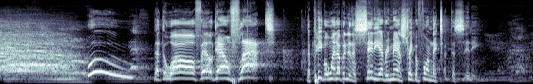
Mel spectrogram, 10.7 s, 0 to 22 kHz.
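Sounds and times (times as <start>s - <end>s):
large audience roaring in a sustained shout: 0.0s - 1.8s
single person whooping: 1.7s - 3.0s
speech: 3.4s - 5.5s, 6.1s - 9.7s.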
